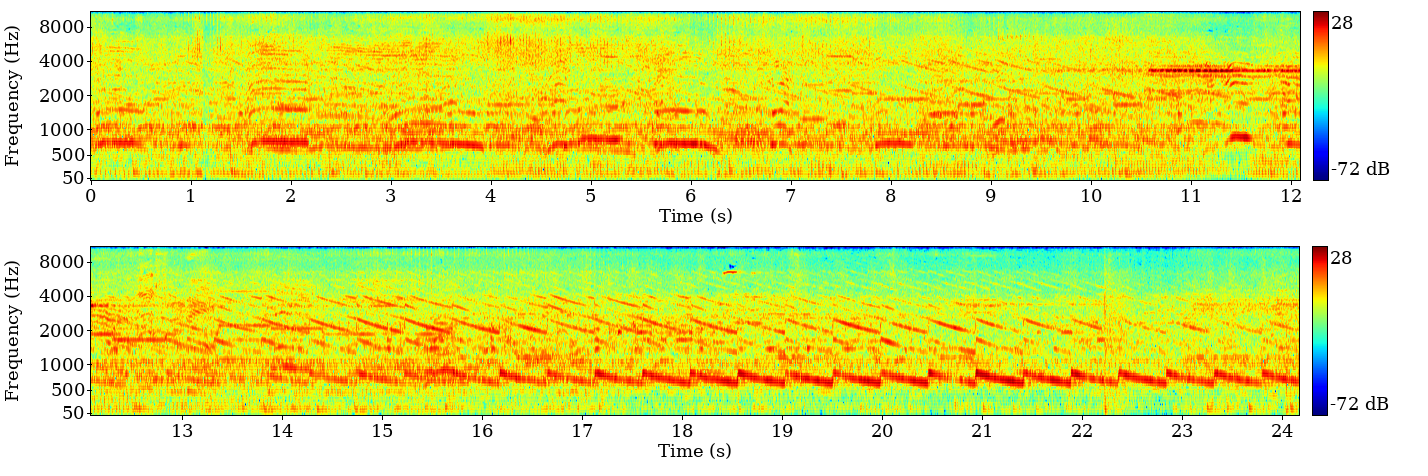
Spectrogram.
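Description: Police vehicle siren wailing with slow rises and falls, switching about halfway through to a fast yelp of about two sweeps a second, over crowd noise.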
